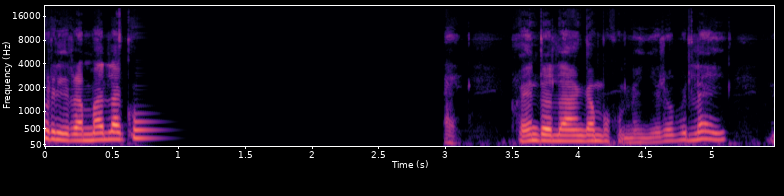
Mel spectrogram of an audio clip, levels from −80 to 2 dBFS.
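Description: From 0.69 to 3.01 s, likely a long network dropout: a fading buzz gives way to about 2 s of silence, and speech resumes at "kho ndolanga mbu" with the gap skipped, not delayed.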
